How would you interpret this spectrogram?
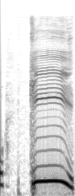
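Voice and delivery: "की" stretched very long on ee; drawn-out vowel. Shown as a demonstration. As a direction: draw the sound of "की" right out for learners. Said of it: "ध्वनि को खींचेंगे". ("की" की आवाज़ लंबी खींचकर)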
